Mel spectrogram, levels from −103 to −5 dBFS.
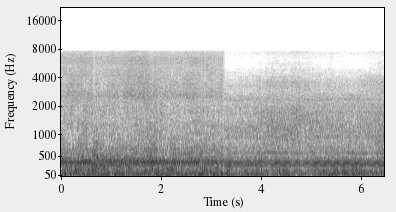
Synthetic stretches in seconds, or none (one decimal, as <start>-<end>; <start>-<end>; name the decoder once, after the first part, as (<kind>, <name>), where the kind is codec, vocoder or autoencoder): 0.8-1.6 (vocoder, Vocos); 2.8-4.1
